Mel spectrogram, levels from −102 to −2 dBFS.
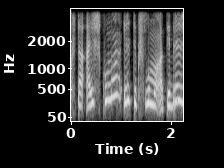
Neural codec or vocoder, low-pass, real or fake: vocoder, 22.05 kHz, 80 mel bands, WaveNeXt; 3.6 kHz; fake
